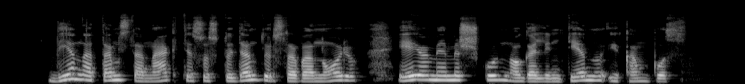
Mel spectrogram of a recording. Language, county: Lithuanian, Kaunas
